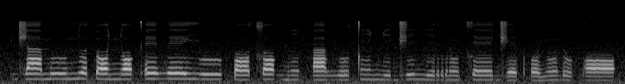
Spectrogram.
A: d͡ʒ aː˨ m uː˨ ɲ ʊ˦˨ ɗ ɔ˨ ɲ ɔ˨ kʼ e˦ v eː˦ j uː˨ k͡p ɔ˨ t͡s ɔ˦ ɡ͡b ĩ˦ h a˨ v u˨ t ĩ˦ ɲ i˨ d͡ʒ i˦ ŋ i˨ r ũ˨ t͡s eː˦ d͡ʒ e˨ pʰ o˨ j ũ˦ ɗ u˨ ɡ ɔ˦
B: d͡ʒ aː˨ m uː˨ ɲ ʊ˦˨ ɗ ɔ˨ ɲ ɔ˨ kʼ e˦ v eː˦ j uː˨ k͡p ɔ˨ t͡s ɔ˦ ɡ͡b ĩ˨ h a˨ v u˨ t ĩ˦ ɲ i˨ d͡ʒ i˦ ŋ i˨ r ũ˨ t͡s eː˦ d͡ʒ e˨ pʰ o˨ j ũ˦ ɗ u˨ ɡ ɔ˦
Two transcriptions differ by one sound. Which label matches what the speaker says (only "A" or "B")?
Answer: B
